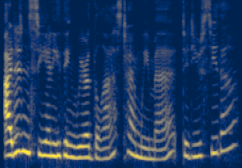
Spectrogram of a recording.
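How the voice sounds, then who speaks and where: A woman playing a devoted, possessive wife in an ASMR audio roleplay, speaking haltingly with deliberate dramatic pauses. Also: fairly high pitch, expressive, close to an everyday voice. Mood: puzzled, suspicious. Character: devoted wife, shocked then eerily composed, quietly possessive.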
